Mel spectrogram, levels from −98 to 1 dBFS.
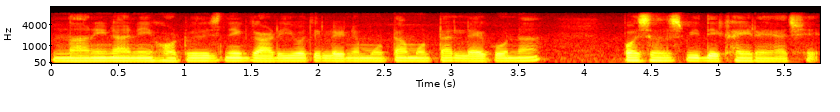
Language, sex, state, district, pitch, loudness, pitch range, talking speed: Gujarati, male, Gujarat, Valsad, 110 Hz, -18 LUFS, 105-115 Hz, 165 wpm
